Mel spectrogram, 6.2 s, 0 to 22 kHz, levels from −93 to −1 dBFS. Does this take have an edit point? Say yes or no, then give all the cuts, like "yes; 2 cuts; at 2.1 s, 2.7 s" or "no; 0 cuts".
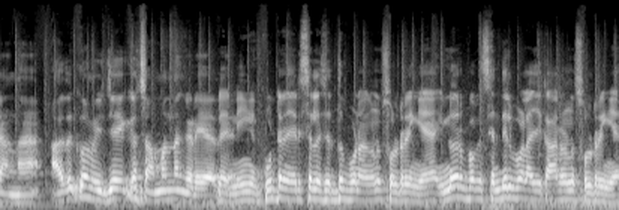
no; 0 cuts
